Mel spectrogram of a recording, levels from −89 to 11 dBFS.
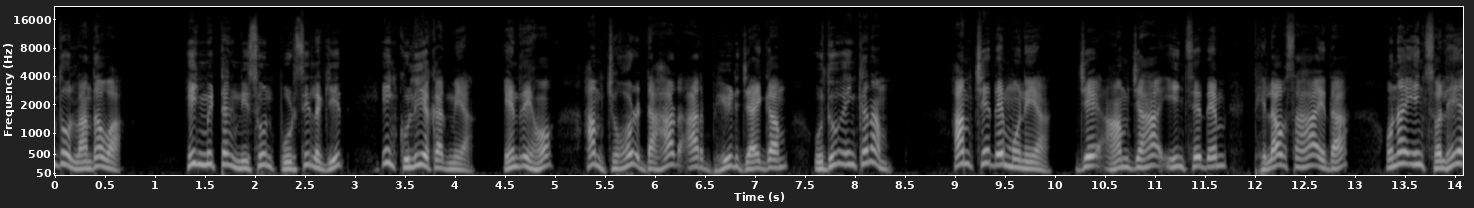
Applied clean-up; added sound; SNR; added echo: none; none; none; none.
